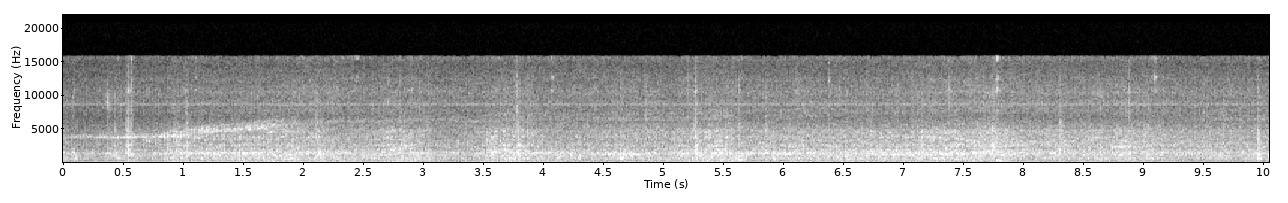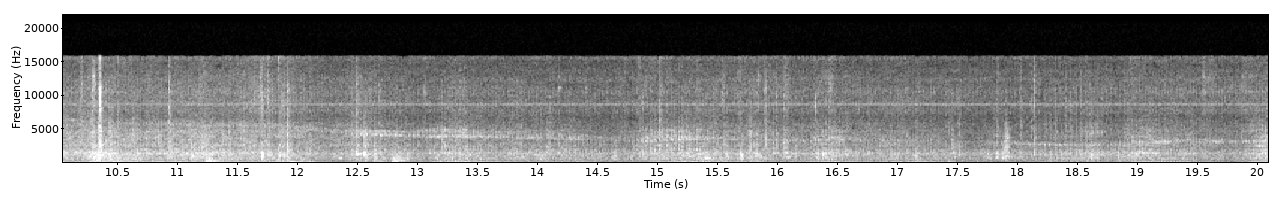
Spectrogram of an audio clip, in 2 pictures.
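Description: Off-road vehicle engine running steadily. From about the middle it turns uneven as the vehicle pulls away over rough ground, with a few knocks.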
